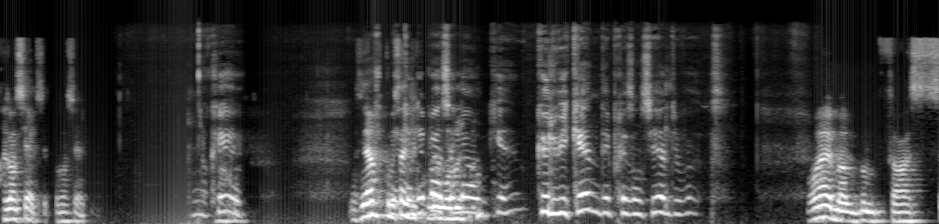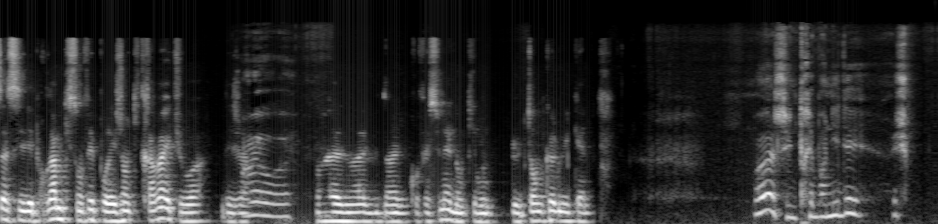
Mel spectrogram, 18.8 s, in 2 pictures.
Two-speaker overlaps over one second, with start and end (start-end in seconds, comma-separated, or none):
3.7-4.9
